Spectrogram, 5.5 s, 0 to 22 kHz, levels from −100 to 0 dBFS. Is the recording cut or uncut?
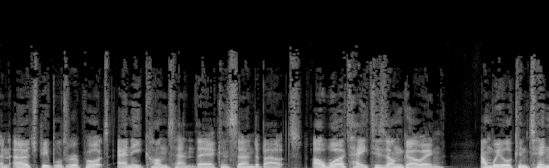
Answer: cut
